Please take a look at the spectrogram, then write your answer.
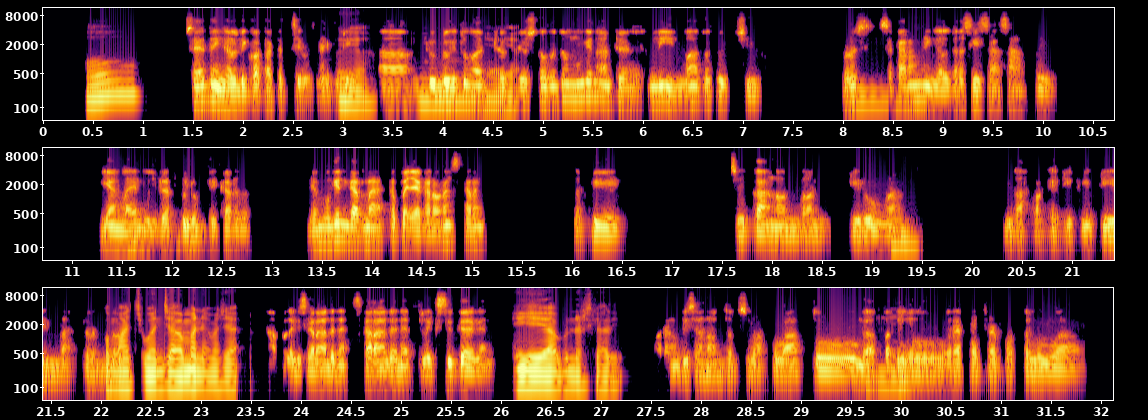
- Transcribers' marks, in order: distorted speech; in English: "DVD"; tapping
- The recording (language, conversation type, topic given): Indonesian, unstructured, Mana yang lebih Anda sukai dan mengapa: membaca buku atau menonton film?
